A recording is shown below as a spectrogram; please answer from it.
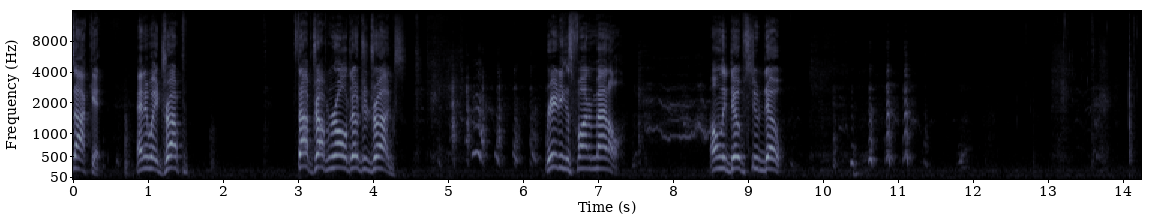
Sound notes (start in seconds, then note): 4.5 laughter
